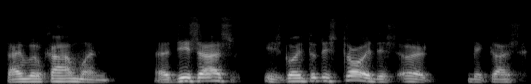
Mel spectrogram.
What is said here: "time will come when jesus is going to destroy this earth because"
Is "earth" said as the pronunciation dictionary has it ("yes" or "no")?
no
